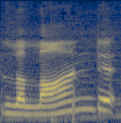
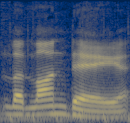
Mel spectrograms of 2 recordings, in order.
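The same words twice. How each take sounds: First: The name ends rhyming with blonde, no final vowel. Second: The name ends with an added vowel sound. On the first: "like blonde" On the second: "as in you pronounce like there's almost an accent over the e"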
